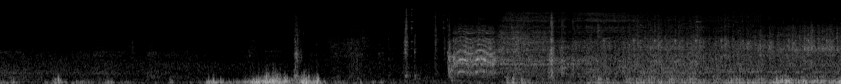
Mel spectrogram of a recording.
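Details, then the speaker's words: 1962 Dodge Custom 880 V8, after fixing miswired coil, bad distributor cap and points: cranking stumbles, catches near five seconds, settles into a steady, slightly lumpy idle; fired right up, not running badly, no problems seen. "as soon as that was fixed I literally turned the key and the car fired right up and it's not running crazy bad or a I don't really see any problems"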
